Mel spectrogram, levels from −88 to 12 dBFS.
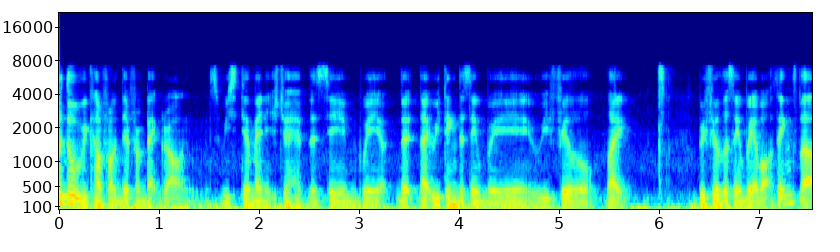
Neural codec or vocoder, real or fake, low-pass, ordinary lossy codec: none; real; 7.2 kHz; none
